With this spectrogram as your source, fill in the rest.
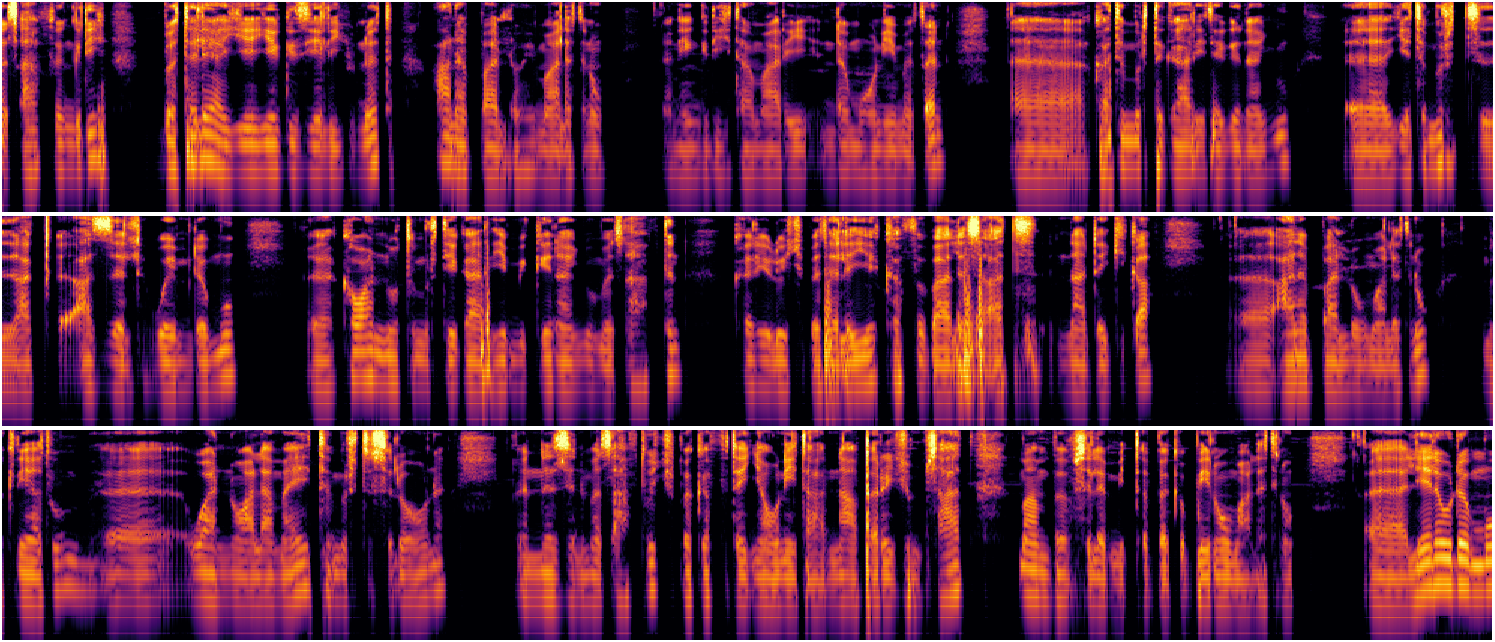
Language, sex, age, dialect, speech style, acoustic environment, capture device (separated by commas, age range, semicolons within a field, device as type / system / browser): Amharic, male, 18-24, Ethiopia - Gojjam, happy, people talking, mobile / Linux / Chrome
